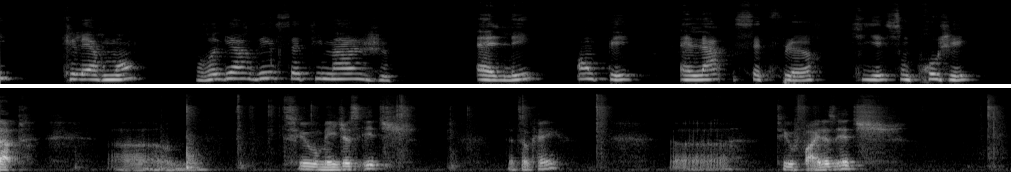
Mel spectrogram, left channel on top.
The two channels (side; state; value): both; different; correlation 0.00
